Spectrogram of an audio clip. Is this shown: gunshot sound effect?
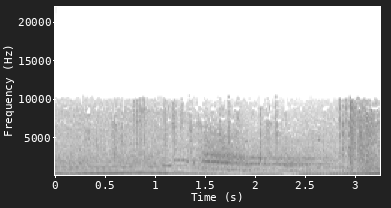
no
